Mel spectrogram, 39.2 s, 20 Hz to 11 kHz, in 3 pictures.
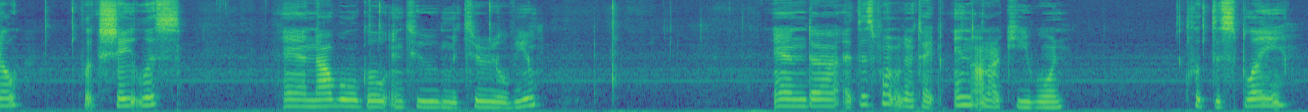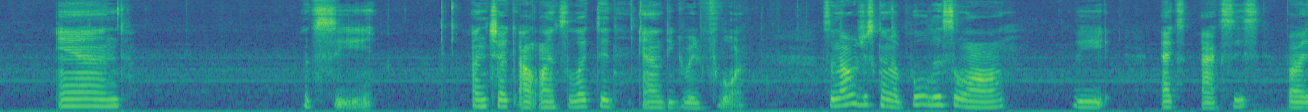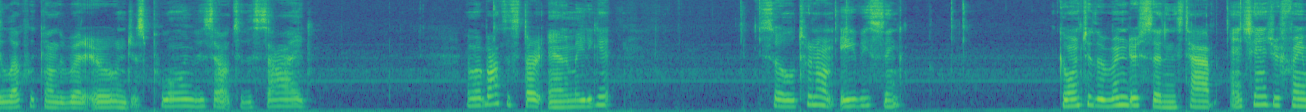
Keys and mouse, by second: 0.2 click, 0.7-2.5 drag, 9.3 n, 13.8-17.6 middle drag, 21.3-22.2 middle drag, 35.5 middle click, 37.7 middle click.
